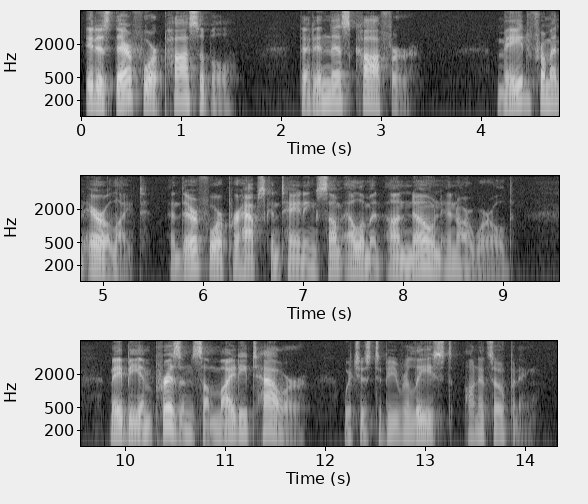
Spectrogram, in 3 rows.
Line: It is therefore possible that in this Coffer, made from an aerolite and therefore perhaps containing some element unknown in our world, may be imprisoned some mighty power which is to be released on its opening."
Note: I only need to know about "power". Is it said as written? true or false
false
